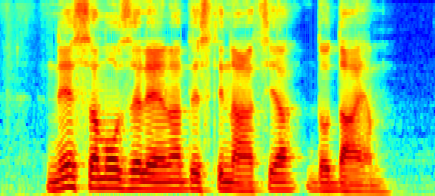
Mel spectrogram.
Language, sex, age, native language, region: Slovenian, male, 50-59, Slovenian, Central Slovenia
